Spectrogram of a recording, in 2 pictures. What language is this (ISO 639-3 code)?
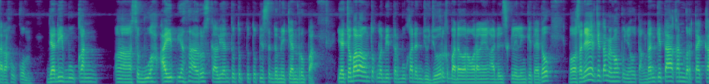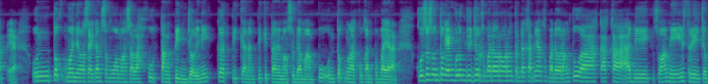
ind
